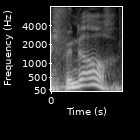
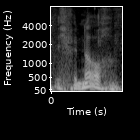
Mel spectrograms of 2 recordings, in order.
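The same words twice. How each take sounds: First: Said in the usual way. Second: Softer, as if far from the mic. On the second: Real, not acted. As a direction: say it away from the mic. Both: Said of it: "Ich bin so leise auf einmal wieder".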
